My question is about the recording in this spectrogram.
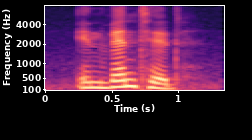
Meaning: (adjective) Fictional, made up, imaginary; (verb) simple past and past participle of invent
- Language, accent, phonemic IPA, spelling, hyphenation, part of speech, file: English, General American, /ɪnˈvɛntɪd/, invented, in‧vent‧ed, adjective / verb, En-us-invented.ogg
